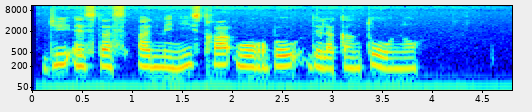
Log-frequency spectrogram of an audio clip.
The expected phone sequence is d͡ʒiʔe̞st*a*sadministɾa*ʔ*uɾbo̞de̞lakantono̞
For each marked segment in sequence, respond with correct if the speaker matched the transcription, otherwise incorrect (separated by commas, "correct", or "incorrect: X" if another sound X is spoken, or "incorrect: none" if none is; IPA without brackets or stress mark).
correct, correct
